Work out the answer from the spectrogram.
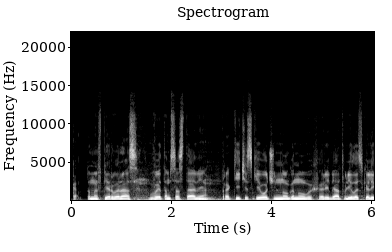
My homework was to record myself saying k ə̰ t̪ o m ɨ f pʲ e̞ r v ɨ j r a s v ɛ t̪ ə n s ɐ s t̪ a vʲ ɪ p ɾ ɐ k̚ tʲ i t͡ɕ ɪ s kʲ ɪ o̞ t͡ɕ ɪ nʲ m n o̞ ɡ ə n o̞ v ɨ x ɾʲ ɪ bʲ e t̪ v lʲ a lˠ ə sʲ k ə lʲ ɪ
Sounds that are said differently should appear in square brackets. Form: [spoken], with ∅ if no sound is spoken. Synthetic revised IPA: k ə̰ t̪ o m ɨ f pʲ e̞ r v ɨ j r a s v ɛ t̪ ə [m] s ɐ s t̪ a vʲ ɪ p ɾ ɐ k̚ tʲ i t͡ɕ ɪ s kʲ ɪ o̞ t͡ɕ ɪ nʲ m n o̞ ɡ ə n o̞ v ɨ x ɾʲ ɪ bʲ [a] t̪ v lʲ [i] lˠ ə sʲ k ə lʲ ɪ

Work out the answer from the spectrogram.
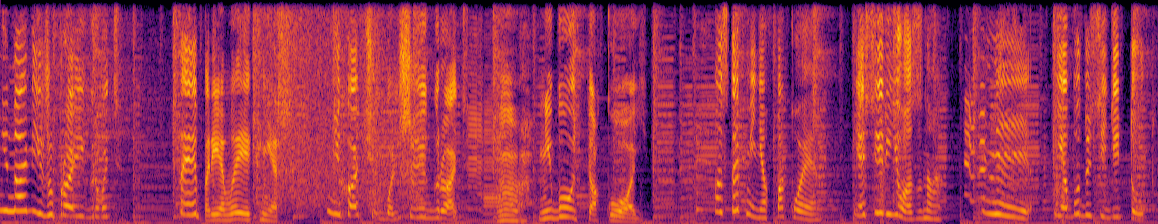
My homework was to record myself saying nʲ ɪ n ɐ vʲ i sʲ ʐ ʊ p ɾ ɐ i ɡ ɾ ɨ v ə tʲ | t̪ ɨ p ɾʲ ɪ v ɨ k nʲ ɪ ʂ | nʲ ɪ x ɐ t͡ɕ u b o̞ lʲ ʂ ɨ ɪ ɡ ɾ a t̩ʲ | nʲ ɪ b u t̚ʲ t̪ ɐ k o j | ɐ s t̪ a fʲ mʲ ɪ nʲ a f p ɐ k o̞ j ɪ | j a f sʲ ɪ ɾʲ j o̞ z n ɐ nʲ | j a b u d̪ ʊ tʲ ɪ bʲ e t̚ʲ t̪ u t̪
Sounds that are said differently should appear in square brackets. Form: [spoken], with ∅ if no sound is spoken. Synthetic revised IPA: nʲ ɪ n ɐ vʲ i [∅] ʐ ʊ p ɾ ɐ i ɡ ɾ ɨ v ə tʲ | t̪ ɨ p ɾʲ ɪ v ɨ k nʲ ɪ ʂ | nʲ ɪ x ɐ t͡ɕ u b o̞ lʲ ʂ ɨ ɪ ɡ ɾ a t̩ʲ | nʲ ɪ b u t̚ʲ t̪ ɐ k o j | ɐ s t̪ a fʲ mʲ ɪ nʲ a f p ɐ k o̞ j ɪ | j a [∅] sʲ ɪ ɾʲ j o̞ z n [ə] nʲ | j a b u d̪ ʊ [sʲ] ɪ [dʲ] e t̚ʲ t̪ u t̪

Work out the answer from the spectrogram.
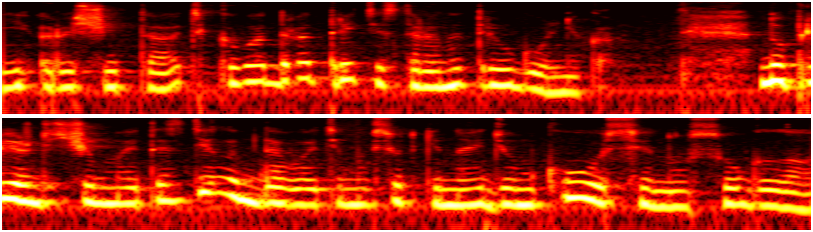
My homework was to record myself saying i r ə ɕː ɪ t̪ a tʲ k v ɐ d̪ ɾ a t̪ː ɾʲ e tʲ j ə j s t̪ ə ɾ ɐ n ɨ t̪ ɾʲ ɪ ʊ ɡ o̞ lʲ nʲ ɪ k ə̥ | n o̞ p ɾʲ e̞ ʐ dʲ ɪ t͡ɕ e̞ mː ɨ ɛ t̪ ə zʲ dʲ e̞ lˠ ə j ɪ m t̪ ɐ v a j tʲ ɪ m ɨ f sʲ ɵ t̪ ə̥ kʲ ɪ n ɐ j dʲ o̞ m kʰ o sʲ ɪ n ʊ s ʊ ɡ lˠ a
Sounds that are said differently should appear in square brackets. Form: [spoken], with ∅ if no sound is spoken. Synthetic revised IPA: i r ə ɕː ɪ t̪ a tʲ k v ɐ d̪ ɾ a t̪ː ɾʲ e tʲ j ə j s t̪ ə ɾ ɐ n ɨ t̪ ɾʲ ɪ ʊ ɡ o̞ lʲ nʲ ɪ k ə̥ | n o̞ p ɾʲ e̞ ʐ dʲ ɪ t͡ɕ e̞ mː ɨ ɛ t̪ ə zʲ dʲ e̞ lˠ ə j ɪ m [d̪] ɐ v a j tʲ ɪ m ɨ f sʲ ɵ t̪ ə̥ kʲ ɪ n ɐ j dʲ o̞ m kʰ o sʲ ɪ n ʊ s ʊ ɡ lˠ a

